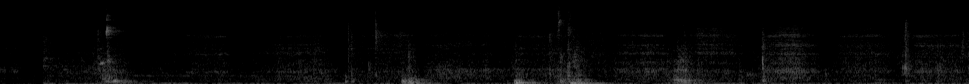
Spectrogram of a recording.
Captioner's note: wheezing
